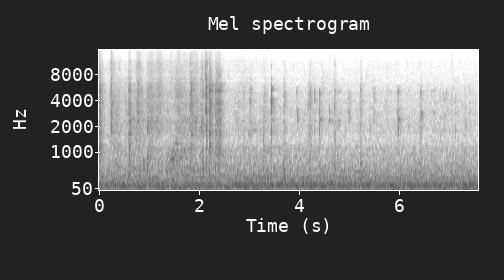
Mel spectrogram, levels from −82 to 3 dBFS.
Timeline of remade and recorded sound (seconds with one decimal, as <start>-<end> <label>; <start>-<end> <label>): 0.0-0.7 recorded; 0.7-3.4 remade; 3.4-7.6 recorded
